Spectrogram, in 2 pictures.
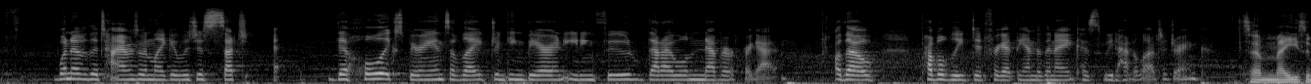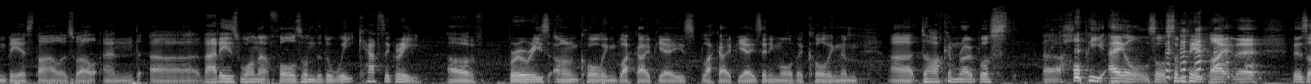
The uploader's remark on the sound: This podcast was recorded at The Prince Alfred, Port Melbourne. This podcast was recorded at The Prince Alfred, Port Melbourne.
